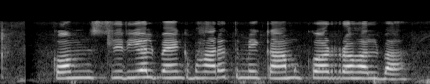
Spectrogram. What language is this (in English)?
Bhojpuri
